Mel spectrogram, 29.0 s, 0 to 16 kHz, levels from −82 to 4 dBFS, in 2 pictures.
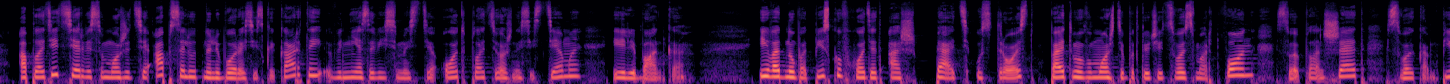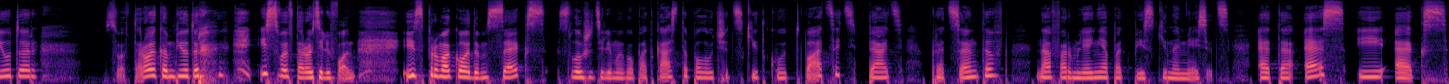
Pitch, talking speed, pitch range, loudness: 210 Hz, 120 wpm, 195-245 Hz, -27 LUFS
